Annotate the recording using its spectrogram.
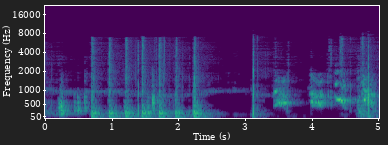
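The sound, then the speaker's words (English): A rapid run of hollow knocks or thumps gives way to a few short, sharp dog barks, with brief pauses between them and no talking. “The dog stays outside.”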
